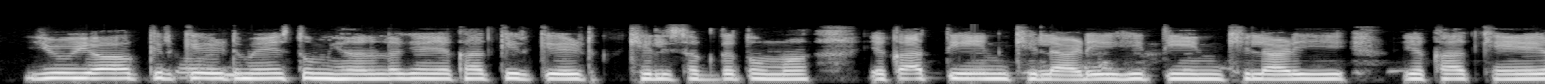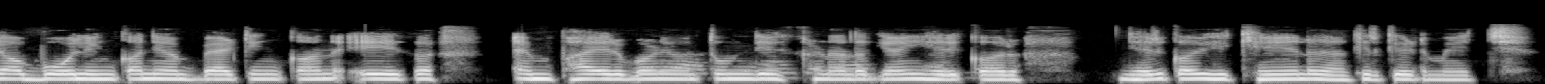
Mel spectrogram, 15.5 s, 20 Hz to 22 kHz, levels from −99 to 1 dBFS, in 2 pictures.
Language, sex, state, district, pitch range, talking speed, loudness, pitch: Garhwali, female, Uttarakhand, Uttarkashi, 190-200 Hz, 130 wpm, -12 LUFS, 195 Hz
